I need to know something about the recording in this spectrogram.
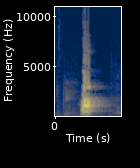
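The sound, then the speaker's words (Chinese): A single short, sharp, loud bark from a trained dog at home that has answered a phone call by stepping on the speakerphone button; one bark signals that the person asked for is at home. It stands alone against near silence with only a faint trailing tail afterward. “电话通了，狗起来踩免提”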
